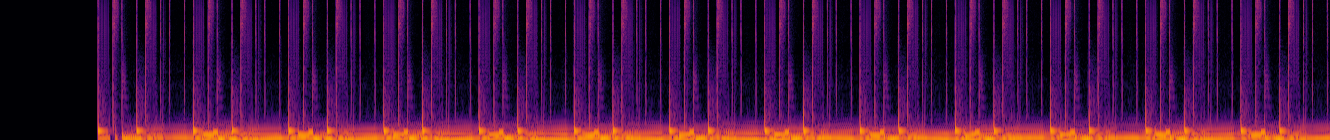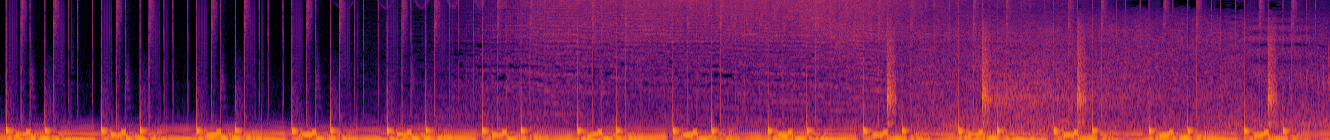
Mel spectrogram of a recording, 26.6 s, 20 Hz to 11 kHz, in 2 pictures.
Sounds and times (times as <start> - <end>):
Drum machine: 1.0 - 26.6.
